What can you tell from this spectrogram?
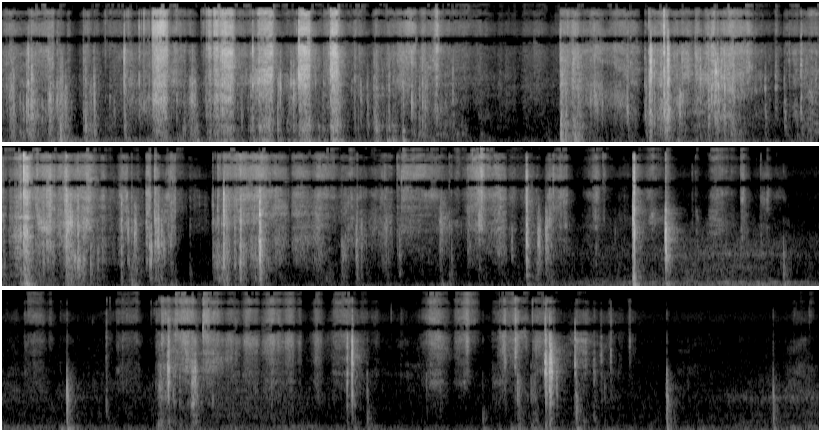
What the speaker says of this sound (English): This is just a piece of junk mail, a junk mail flyer that I've grabbed.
